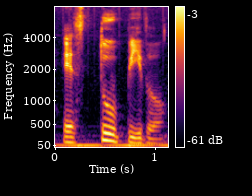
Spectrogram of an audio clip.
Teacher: la mayor intensidad de la voz recae en la antepenúltima sílaba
